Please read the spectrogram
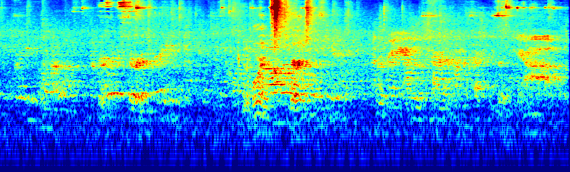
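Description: Indistinct talking in a large tiled lobby, with footsteps and a dog's claws clicking on the tile floor as a dog walks on a leash.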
